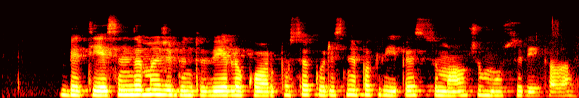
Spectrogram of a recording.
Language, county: Lithuanian, Vilnius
